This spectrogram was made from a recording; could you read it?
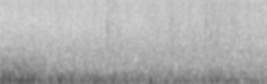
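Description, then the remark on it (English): Steady heavy rain pours down during a storm with a deep, continuous rumble of thunder underneath, loud, filling the whole stretch without any voices. “Maybe that's best after the storm.”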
